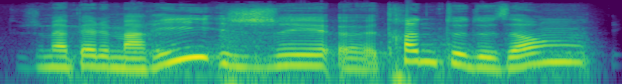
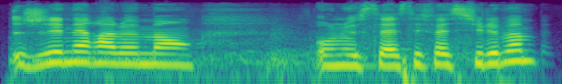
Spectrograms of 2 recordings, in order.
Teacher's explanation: in Marseillais French, those silent E's are actually pronounced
